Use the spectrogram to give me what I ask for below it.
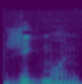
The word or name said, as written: Zsigmond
